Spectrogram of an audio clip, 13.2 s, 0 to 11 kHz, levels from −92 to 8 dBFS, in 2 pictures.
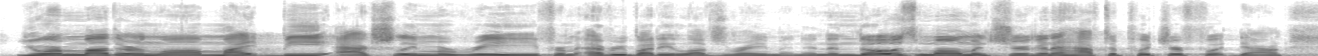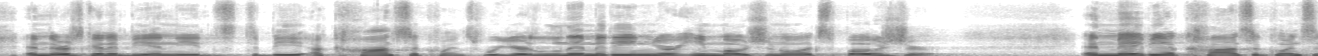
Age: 40-59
